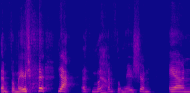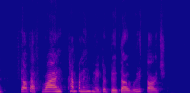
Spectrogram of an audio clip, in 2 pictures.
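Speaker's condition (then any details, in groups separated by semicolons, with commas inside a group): Profoundly deaf, congenital; born profoundly deaf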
